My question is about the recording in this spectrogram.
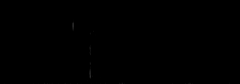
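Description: Near silence with two faint clicks close together a little under a second in: keystrokes on a computer keyboard as digits are typed.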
